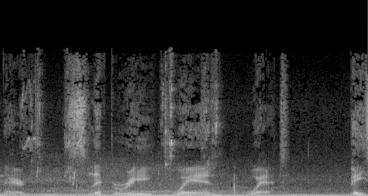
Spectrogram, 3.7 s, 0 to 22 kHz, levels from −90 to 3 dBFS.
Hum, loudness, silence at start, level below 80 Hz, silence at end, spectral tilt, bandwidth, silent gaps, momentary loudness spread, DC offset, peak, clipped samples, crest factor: none; -24 LUFS; 0 s; -26 dBFS; 0 s; -4.5 dB/octave; 17 kHz; none; 9 LU; under 0.1%; -6 dBFS; under 0.1%; 16 dB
